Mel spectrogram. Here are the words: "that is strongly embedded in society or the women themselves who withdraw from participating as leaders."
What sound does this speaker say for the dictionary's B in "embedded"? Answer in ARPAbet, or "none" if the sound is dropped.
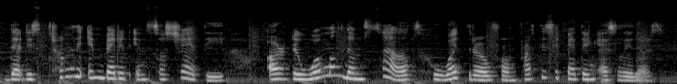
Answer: B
